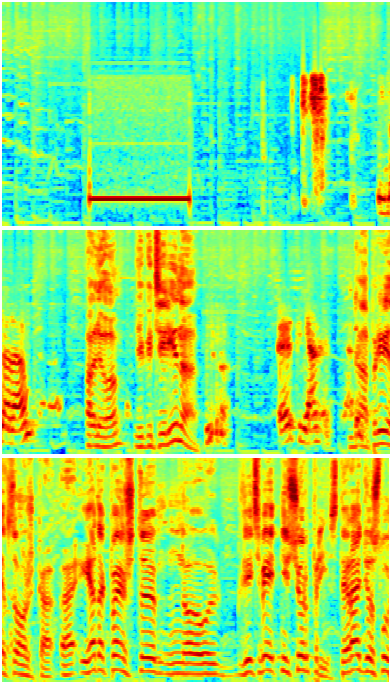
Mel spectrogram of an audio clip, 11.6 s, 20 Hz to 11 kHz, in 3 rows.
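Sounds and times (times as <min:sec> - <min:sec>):
steady telephone dialing tone: 0:00.8 - 0:01.9
speech: 0:03.8 - 0:11.6.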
